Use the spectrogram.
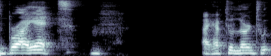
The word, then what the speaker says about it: Bryant: brian in stratfor college it's not brian it's bryant i have to learn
